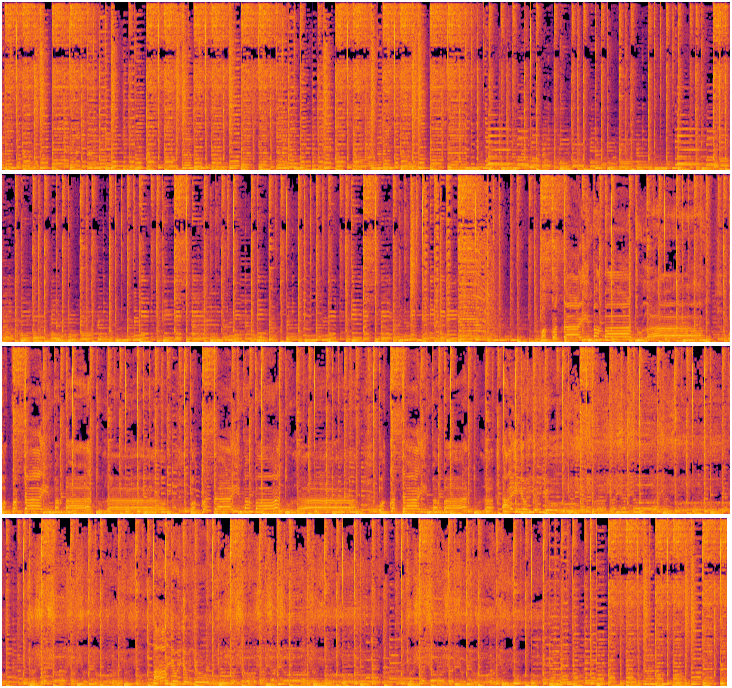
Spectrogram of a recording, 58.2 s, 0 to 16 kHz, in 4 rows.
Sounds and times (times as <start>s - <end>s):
Funk: 0.0s - 58.1s.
